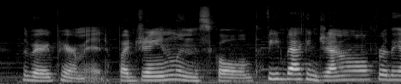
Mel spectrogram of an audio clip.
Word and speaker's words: Lindskold: Kol D, the Berry Pyramid by Jane Lindscold.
